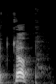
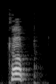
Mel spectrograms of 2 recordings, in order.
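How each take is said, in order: First: Loud clipped devil's agreement, a touch of gruffness; devil's topp. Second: Much higher, bright answering topp; journeyman's topp. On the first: Devil closes the bargain with the journeyman, loud. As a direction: slam the deal shut, loud. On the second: Journeyman echoes the devil's deal, high and pleased. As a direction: toss the word back up high and cheeky. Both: Acted.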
